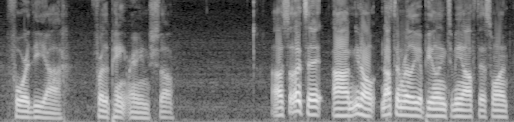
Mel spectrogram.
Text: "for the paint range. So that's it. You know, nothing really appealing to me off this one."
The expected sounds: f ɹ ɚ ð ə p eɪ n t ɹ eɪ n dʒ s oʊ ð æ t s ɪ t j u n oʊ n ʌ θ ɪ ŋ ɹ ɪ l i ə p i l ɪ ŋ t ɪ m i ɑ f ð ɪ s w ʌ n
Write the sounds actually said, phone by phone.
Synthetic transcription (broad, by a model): f ɹ ɚ ð ə p eɪ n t ɹ eɪ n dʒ s oʊ ð æ t s ɪ t j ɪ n oʊ n ʌ θ ɪ ŋ ɹ ɪ l i ə p i l ɪ ŋ t ɪ m i ɑ f ð ɪ s w ʌ n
